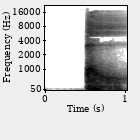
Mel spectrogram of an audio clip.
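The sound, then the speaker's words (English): After a half-second of silence, a voice abruptly bursts into a loud, breathy, noisy blast, imitating a brain explosion, then holds briefly and tapers off as it fades. “That was me doing a brain explosion.”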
